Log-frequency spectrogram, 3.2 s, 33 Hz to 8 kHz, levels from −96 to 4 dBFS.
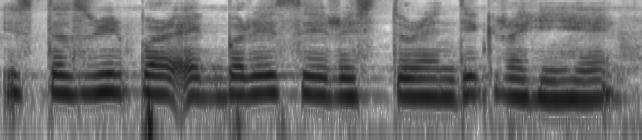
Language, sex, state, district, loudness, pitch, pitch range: Hindi, female, Arunachal Pradesh, Lower Dibang Valley, -14 LUFS, 195 Hz, 185-205 Hz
